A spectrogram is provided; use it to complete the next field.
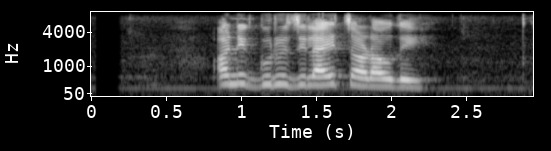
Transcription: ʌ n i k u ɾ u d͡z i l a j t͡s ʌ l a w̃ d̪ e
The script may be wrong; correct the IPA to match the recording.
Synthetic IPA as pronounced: ʌ n i ɡ u ɾ u d͡z i l a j t͡s ʌ ɽ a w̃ d̪ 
